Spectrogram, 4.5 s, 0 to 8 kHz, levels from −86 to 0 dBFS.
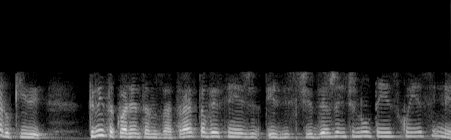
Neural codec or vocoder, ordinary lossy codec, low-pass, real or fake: none; AAC, 16 kbps; 7.2 kHz; real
